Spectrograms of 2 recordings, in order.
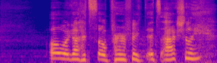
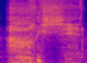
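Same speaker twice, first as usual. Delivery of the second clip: ordinary talk, nothing marked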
